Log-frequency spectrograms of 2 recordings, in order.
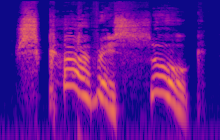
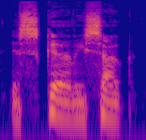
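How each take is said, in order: First: Very high, very slow indignant echo; outraged drunk. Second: Said in the usual way. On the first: A narrator's reading. Drunk repeats the guard's insult, slow and outraged. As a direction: stretch out the insult in disbelief. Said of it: "the drunk said".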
